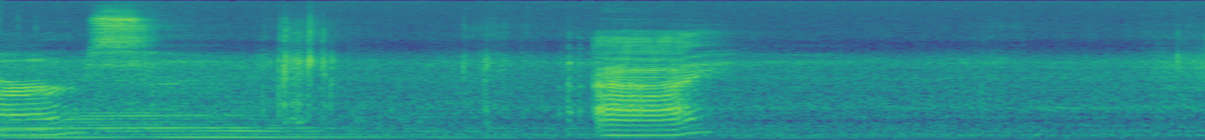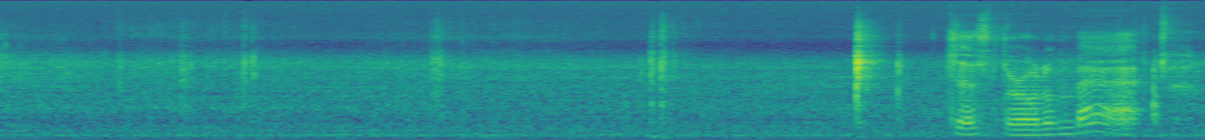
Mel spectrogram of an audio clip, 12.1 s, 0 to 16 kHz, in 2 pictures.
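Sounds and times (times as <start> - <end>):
low hum: 0.0 - 5.7.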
